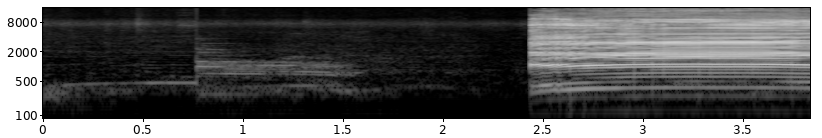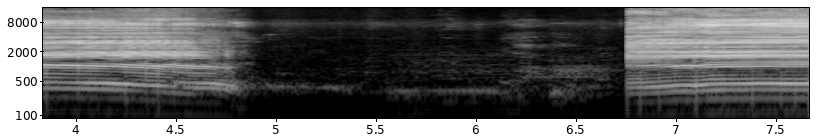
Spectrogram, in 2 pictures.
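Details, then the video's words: Cows mooing: soft lowing, then a long, loud, rich moo of over two seconds, quiet murmurs, and another loud moo starting at the end. "Sound of cow"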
